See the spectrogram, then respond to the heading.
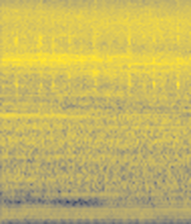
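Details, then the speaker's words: Carbureted Yamaha Mio Soul scooter running: faint thin whine at constant pitch from the final drive (gardan); suspected worn gearbox bearings, mild, not confirmed; CVT pulley also found slightly loose. "Nah untuk suara yang seperti ini yang tidak begitu besar kemungkinan bagian gearboxnya atau bagian kirinya tidak begitu bermasalah tetapi komponen gearbox sudah ada yang bermasalah Apakah itu bearing tapi analisa saya mengatakan adalah pada bagian bearing ya"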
